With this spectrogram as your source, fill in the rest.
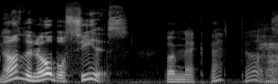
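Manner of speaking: plain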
